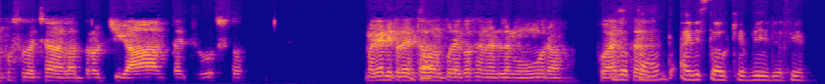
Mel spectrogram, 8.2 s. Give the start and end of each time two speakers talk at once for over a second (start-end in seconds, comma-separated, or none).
none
